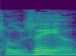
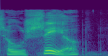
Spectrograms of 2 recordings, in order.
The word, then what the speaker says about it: Hosea: Sometimes that's pronounced Hosea, but actually it's Hosea.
